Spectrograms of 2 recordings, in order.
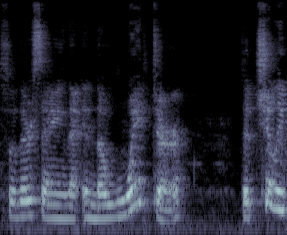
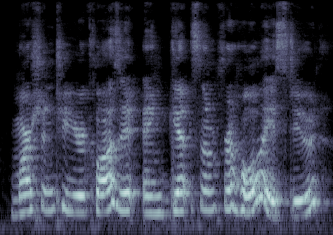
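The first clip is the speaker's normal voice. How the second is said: character voice; 5 semitones higher, 7 dB louder than usual. Acted. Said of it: "said the voice".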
